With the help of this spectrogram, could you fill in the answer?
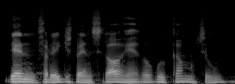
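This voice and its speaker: A man's voice: fairly low pitch, steady tone, quick pace, a little mellow. An older man from the Netherlands with a Dutch accent, telling stories in casual chat, chuckling often and rambling with tag questions. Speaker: guest.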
